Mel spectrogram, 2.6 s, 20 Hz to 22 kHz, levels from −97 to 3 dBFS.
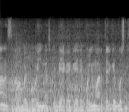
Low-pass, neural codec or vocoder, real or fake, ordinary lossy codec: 10.8 kHz; vocoder, 24 kHz, 100 mel bands, Vocos; fake; Opus, 24 kbps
